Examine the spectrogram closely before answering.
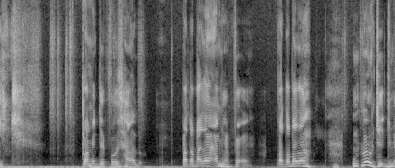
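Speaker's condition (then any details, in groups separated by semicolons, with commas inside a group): Cerebral palsy; speech not normal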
